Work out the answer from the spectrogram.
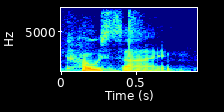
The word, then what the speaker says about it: cosine: c-o-s-i-n-e and that's read cosine its abbreviation is also just its first three letters again we don't read that as cos we read that as cosine next one is called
